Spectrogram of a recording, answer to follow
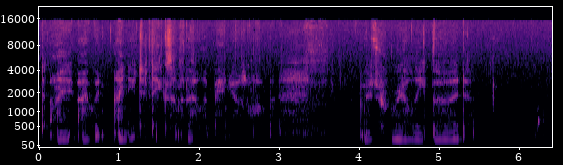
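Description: A woman whispering softly, then a hummed "mm" lasting about a second, with small clicks in between.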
